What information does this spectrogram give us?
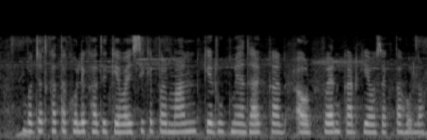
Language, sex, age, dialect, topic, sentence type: Bhojpuri, female, 18-24, Northern, banking, statement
